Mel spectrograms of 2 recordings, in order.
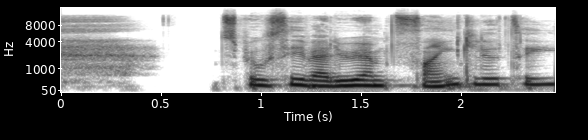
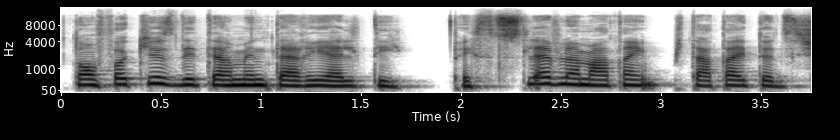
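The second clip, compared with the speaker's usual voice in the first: usual speaking voice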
